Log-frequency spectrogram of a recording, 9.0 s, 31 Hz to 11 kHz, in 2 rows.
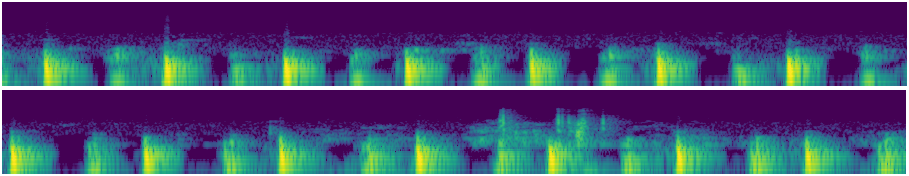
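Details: Normal heartbeat still slightly fast while recovering after exercise: strong, regular low heart thumps at about 90 a minute.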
